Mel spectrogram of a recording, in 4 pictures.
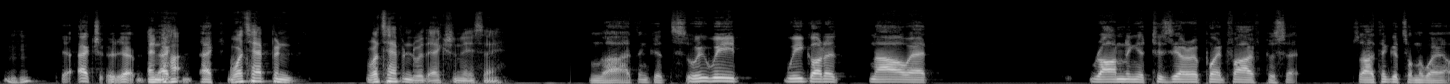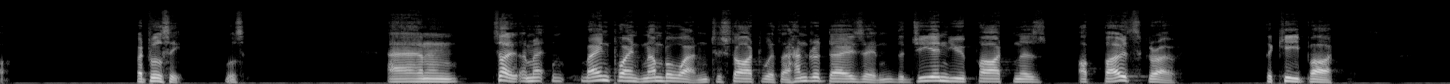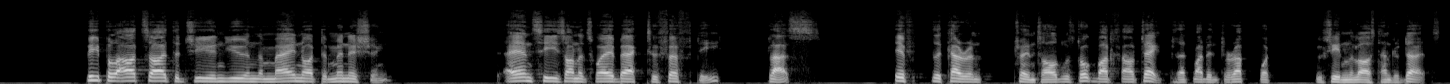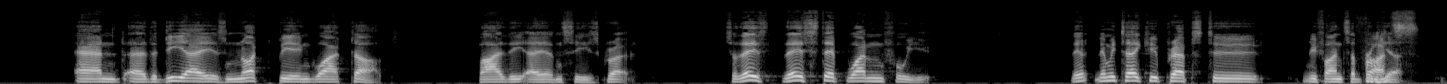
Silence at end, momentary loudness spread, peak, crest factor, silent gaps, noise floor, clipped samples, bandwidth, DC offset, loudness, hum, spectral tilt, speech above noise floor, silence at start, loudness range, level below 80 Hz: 0.3 s; 13 LU; -2 dBFS; 20 dB; none; -63 dBFS; under 0.1%; 13 kHz; under 0.1%; -20 LUFS; none; -6.5 dB/octave; 45 dB; 0.05 s; 5 LU; -52 dBFS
